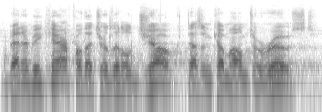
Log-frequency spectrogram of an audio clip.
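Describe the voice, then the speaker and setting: An actor playing a reserved wealthy man who speaks in measured, dry warnings. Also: mid-range voice, big pitch swings, fairly bright tone, faint music behind. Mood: cautioning. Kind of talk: animated series voice acting.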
